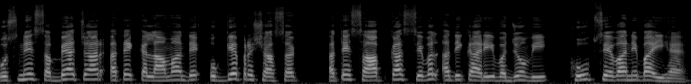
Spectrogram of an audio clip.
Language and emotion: Punjabi, neutral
